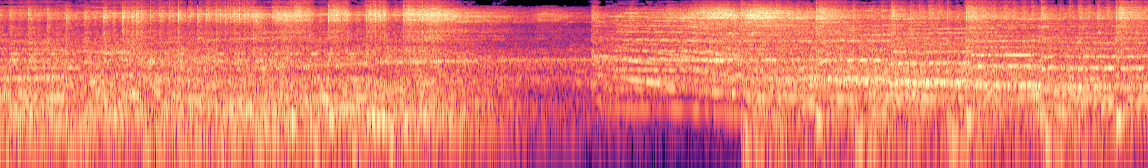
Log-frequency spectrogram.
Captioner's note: crowd cheering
